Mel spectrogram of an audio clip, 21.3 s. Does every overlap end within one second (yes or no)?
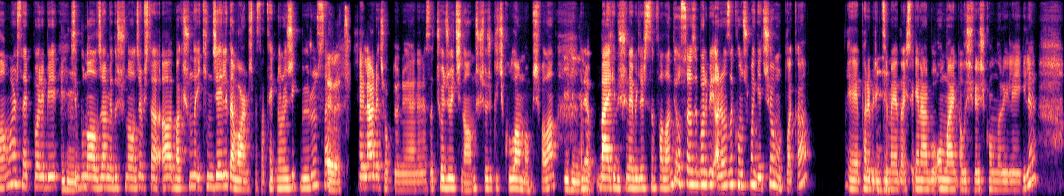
yes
